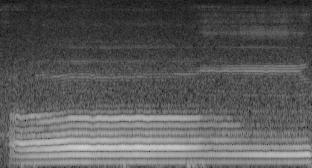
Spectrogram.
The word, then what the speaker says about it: ओम: हमें उकार को यानी जब हम ओम बोलेंगे उकार को थोड़ा दीर्घ करना है और मकार को धीरे धीरे अपनी जो ध्वनि है, आवाज़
